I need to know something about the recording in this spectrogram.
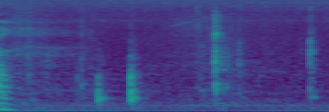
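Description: A few light, separate clicks and taps, about four in two seconds, as anodized parts on a wire hanger are handled against the dye-bath container, over a faint steady hum.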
